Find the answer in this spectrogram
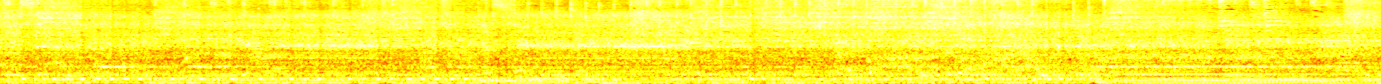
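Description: Live deathcore band playing: heavy distorted guitars, bass and drums, loud and unbroken.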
